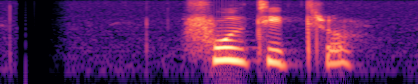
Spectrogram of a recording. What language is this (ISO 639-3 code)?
ben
